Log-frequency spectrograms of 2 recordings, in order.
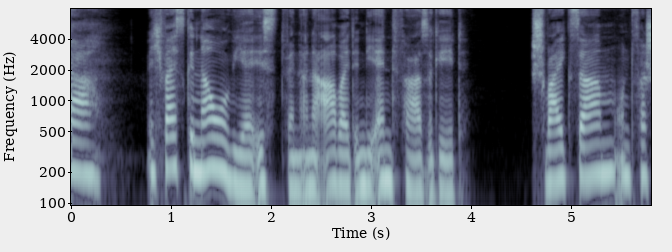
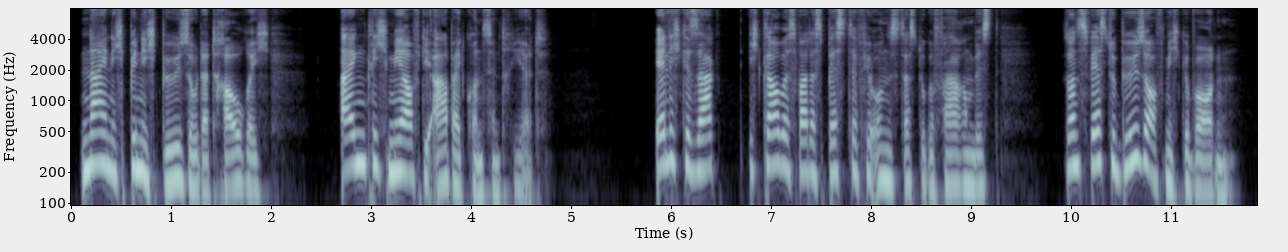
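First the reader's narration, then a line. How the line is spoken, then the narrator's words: Plain. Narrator (German): sagt Johann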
